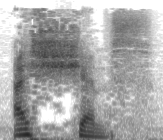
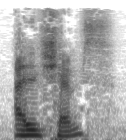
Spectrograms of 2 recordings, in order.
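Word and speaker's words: الشَّمْس: And because they're very close, what happens is this lam is not pronounced. And what happens instead is the lam is pronounced as a sheen. So there's actually a shadda here. So it's Ash-Shams not al-shams. Because notice when you say al-shams, it's not smooth. Rather than ash-shams, which flows and is nicer to hear.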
